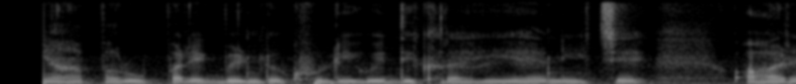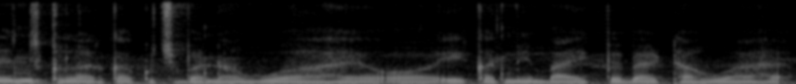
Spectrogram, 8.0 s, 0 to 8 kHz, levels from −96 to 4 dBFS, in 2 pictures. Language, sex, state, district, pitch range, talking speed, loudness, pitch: Hindi, female, Jharkhand, Sahebganj, 180-190 Hz, 205 wpm, -42 LUFS, 185 Hz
